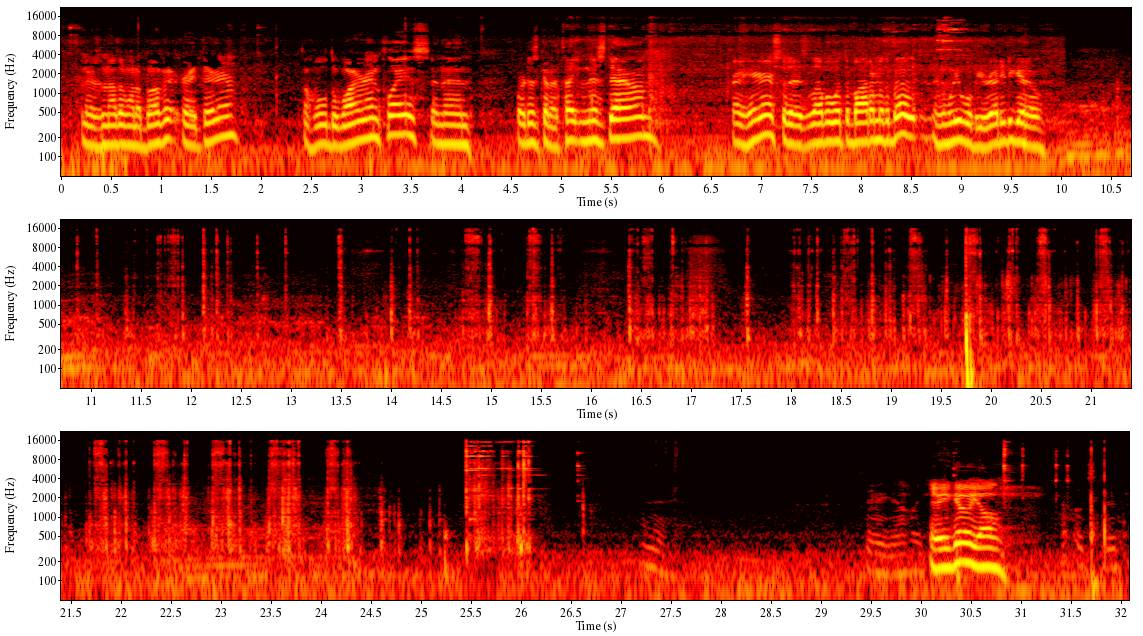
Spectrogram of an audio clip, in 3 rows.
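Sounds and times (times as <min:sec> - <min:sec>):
wrenches clinking on metal bolts: 0:07.3 - 0:09.5, 0:10.6 - 0:26.8, 0:30.6 - 0:32.0.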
